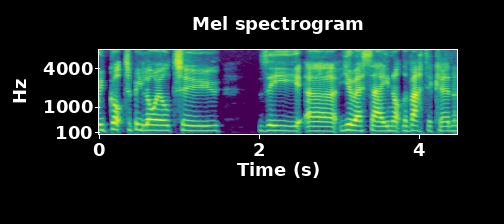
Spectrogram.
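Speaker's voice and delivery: usual speaking voice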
